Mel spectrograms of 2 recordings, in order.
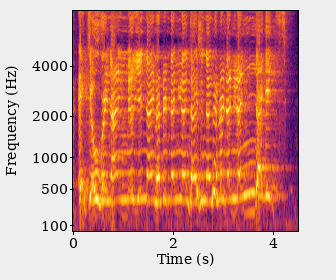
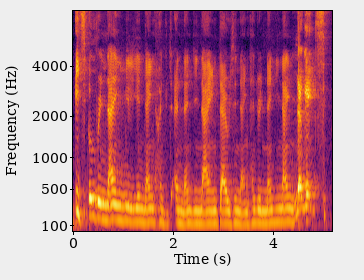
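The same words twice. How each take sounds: First: Screamed cartoon voice, very high and loud; all-out high-pitched character scream; Nugget. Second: Put-on cartoon voice at ordinary volume; character voice held back from a scream, rising on the last word; unscreamed cartoon catchphrase; Nugget. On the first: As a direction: shriek the whole catchphrase at the top of the range. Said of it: "I think I'm supposed to scream that". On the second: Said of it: "say in Nugget's voice". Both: Shown as a demonstration.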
